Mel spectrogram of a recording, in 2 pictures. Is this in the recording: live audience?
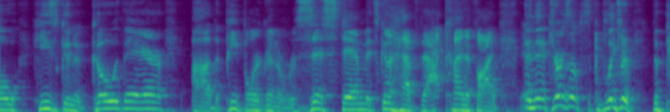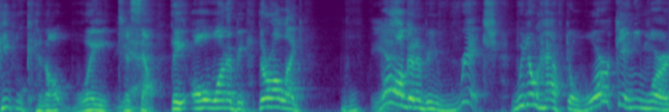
no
